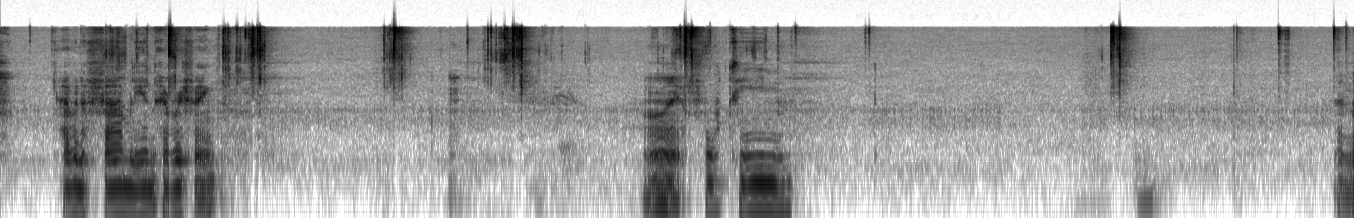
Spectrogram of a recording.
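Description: Metal coins clink softly against each other.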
